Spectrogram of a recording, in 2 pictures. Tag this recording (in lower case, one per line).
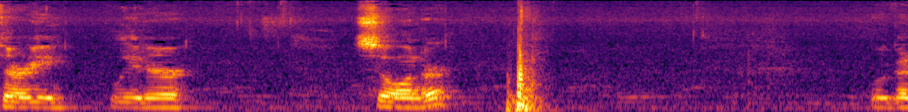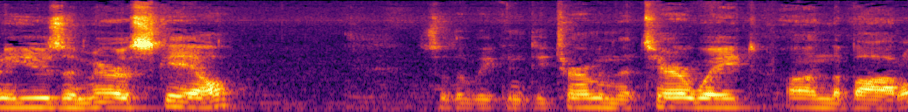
speech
